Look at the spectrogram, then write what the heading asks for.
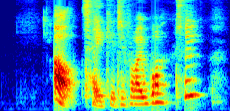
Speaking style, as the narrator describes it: snorted Little Miss Stubborn

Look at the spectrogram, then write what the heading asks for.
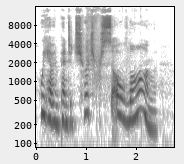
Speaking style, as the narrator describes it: Ma exclaimed

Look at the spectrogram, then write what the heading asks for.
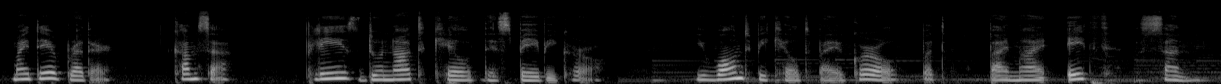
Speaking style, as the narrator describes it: Quietly, Devaki said

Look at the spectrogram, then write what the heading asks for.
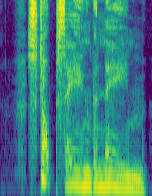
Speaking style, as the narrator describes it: said Ron in a terrified whisper, as if he thought Voldemort could hear them

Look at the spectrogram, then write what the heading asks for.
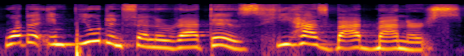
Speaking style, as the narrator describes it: said Rat

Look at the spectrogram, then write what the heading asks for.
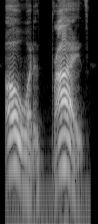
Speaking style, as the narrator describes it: she exclaimed

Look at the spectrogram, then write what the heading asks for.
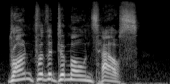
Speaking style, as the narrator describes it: I exclaimed

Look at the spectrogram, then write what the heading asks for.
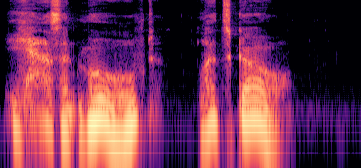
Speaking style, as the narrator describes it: hissed

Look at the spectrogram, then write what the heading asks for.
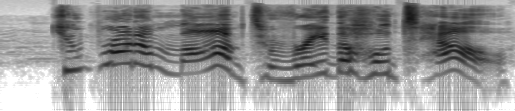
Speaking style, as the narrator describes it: Marilla said in shock, raising her voice to project over the crowd

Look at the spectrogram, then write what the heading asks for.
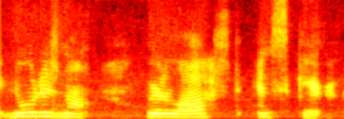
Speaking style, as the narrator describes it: said Bella

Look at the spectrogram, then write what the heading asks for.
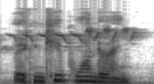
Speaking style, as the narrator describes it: murmured quietly

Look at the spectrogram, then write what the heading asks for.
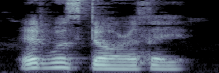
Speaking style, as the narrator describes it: said the Lion gravely

